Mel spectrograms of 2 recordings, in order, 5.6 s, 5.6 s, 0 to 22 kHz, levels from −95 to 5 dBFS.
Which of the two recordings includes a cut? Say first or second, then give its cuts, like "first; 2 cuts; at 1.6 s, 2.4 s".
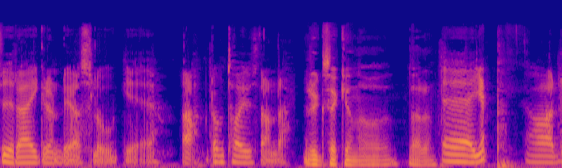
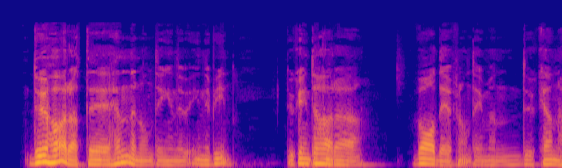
first; 2 cuts; at 2.9 s, 4.4 s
